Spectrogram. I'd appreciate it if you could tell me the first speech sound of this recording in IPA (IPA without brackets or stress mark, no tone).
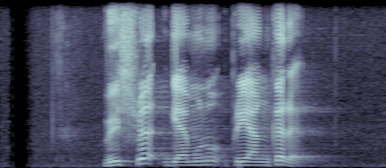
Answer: ʋ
